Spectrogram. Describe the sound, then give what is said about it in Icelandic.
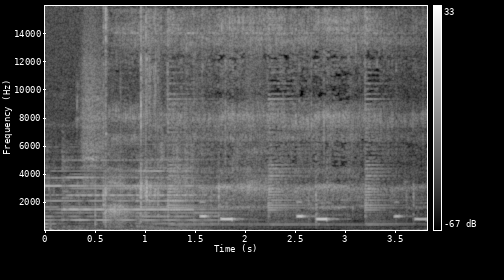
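An old cuckoo clock chimes, giving three clear two-note cuckoo calls, each high then low, at a steady pace after a brief stretch of mechanical whirring. No one speaks. “Þetta er gömur klukka Það býðir eftir því að fuggl komi út úr henni allt í hennu Kúkú”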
